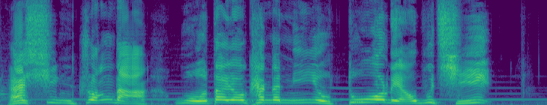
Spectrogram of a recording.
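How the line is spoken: Loud roaring shout. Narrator (Chinese): 范涛大喝一声，叫道

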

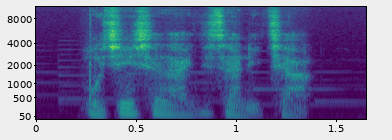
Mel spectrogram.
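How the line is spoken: Soft question. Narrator (Chinese): 轻声地问你说

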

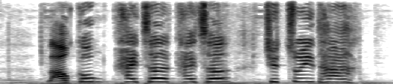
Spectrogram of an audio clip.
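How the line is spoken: Loud shout. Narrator (Chinese): 叶太太就大声喊说

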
